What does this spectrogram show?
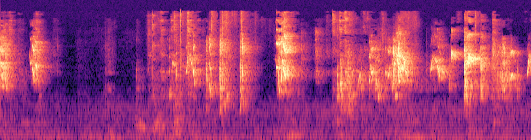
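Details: Pet budgies warble softly at first, then chatter in a rapid string of squeaky, buzzy notes and harsh chirps, growing louder over several seconds.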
